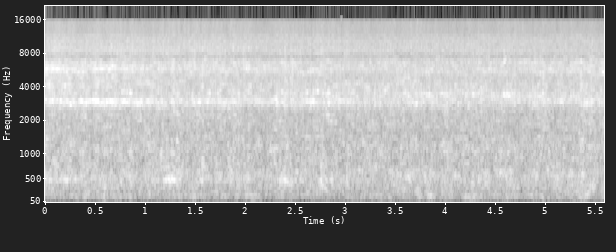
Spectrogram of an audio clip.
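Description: Scroll saw running steadily, its fine modified-geometry blade cutting a pierced pattern through a thin wooden panel, with a constant high whine over the cutting noise.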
